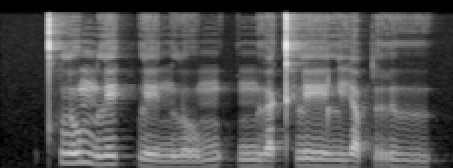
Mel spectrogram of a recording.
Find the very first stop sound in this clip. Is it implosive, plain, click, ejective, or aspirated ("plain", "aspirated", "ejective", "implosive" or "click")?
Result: aspirated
